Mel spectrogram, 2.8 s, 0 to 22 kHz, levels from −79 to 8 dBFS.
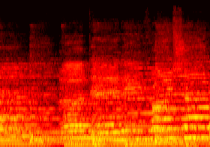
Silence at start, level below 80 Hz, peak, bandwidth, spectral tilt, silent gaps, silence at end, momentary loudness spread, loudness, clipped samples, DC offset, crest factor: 0 s; -36 dBFS; -4 dBFS; 16 kHz; -6.5 dB/octave; none; 0 s; 5 LU; -21 LUFS; under 0.1%; under 0.1%; 16 dB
